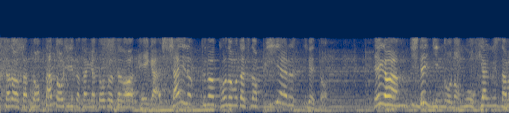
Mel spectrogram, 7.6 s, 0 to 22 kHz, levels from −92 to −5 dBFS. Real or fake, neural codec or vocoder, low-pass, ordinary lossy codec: fake; codec, 16 kHz in and 24 kHz out, 1 kbps, XY-Tokenizer; 5.4 kHz; none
